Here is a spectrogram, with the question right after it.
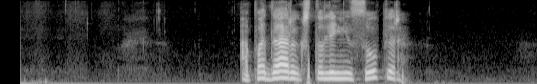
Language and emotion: Russian, positive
